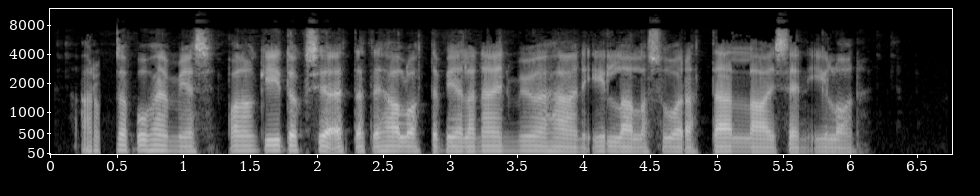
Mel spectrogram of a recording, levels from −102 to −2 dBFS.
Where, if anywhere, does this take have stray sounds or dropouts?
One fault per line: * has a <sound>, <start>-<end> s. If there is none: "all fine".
* has a dropout, 0.4-0.5 s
